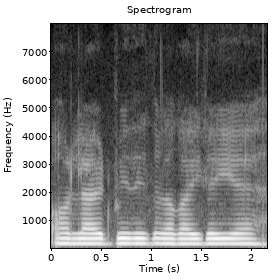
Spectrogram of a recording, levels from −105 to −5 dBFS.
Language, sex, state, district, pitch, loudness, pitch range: Hindi, female, Chhattisgarh, Raipur, 175 Hz, -11 LUFS, 175-180 Hz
